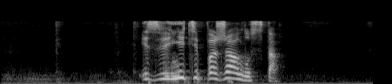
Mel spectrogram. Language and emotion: Russian, angry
